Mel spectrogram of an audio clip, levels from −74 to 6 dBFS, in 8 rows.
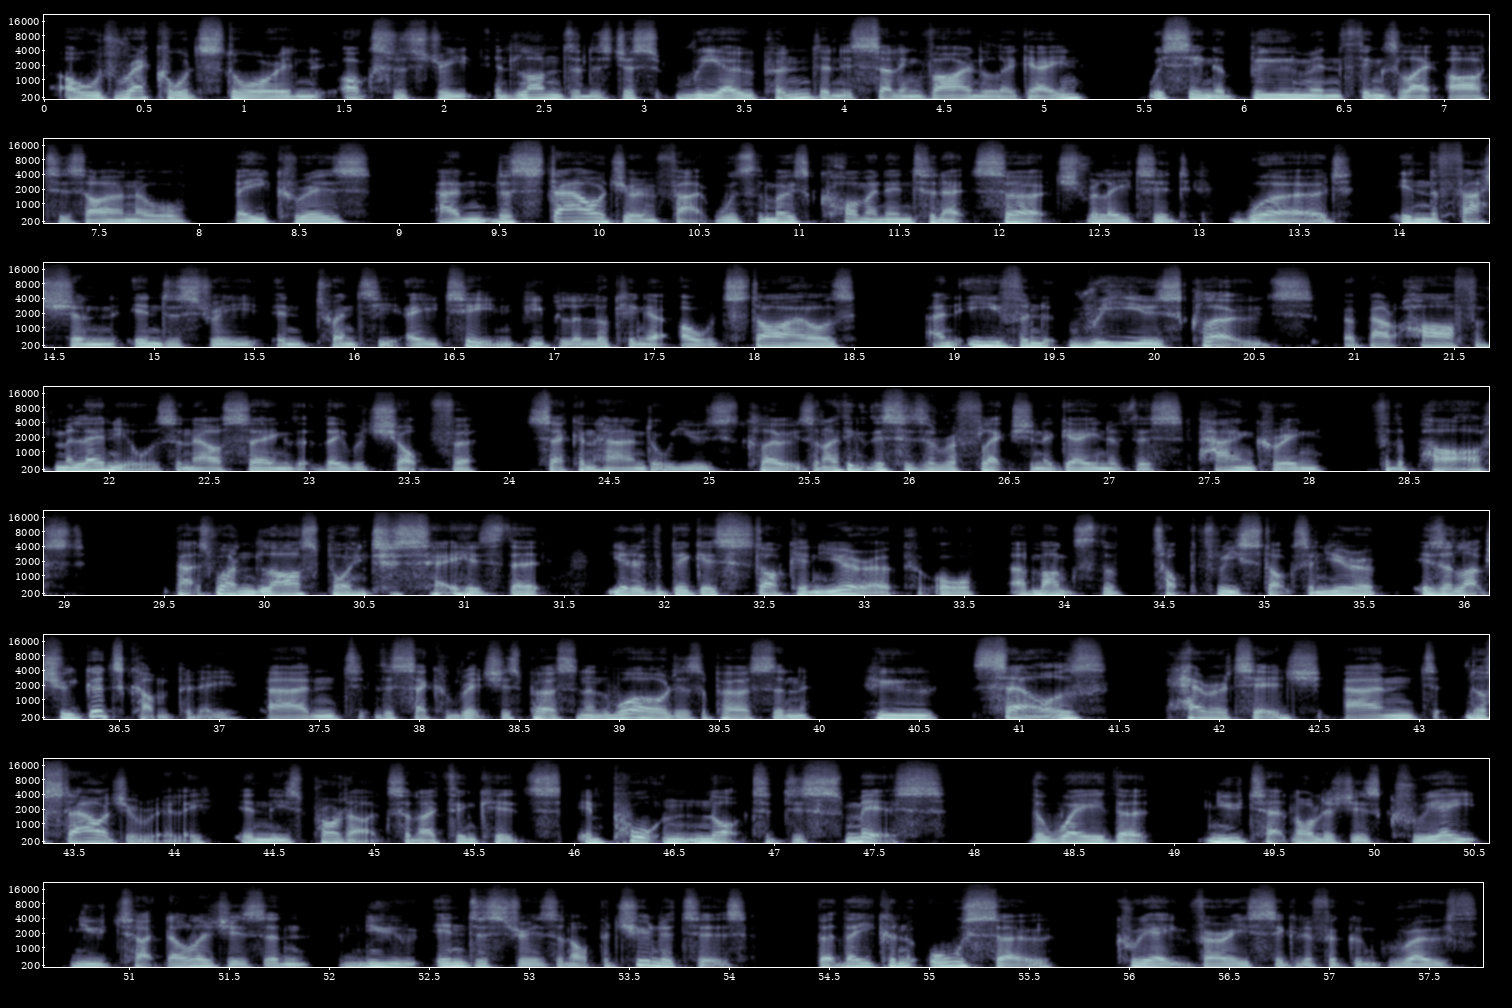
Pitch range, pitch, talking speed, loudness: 120-145 Hz, 130 Hz, 165 wpm, -19 LUFS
